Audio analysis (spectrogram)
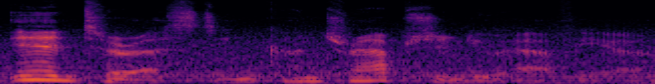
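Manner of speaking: low, soft dragon musing; a great beast sizing up the ship; low, hushed dragon aside to the crew. Acted. GM voices the landed dragon.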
